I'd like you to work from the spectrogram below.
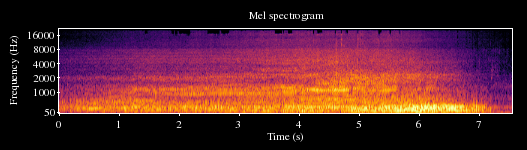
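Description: An off-road car climbs a slope at an offroad club event near Gori, its engine revving hard in a sustained, rising roar that swells louder before cutting off abruptly near the end.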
